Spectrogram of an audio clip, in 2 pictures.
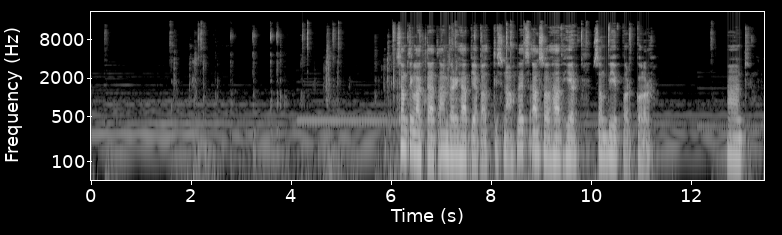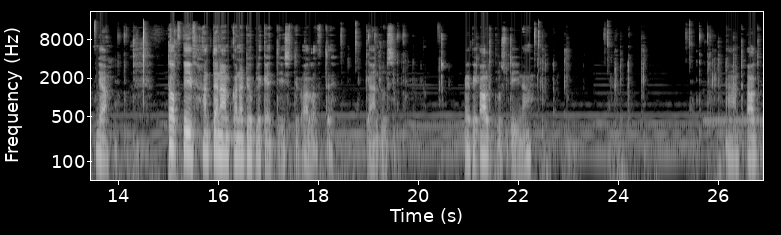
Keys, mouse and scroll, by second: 2.0 ctrl+s, 2.7 middle click, 4.2-6.0 drag, 4.7 ctrl+s, 6.0 shift+z, 6.9 a, 7.1 ctrl+s, 7.4-9.7 middle drag, 8.3-10.5 right drag, 9.7-11.6 drag, 13.6-15.1 middle drag, 14.9 KP_7, 18.5-20.2 drag, 18.9-21.0 middle drag, 21.1 alt+d, 22.5 alt+d, 24.0 alt+d, 25.5 middle click, 25.9 alt+d.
